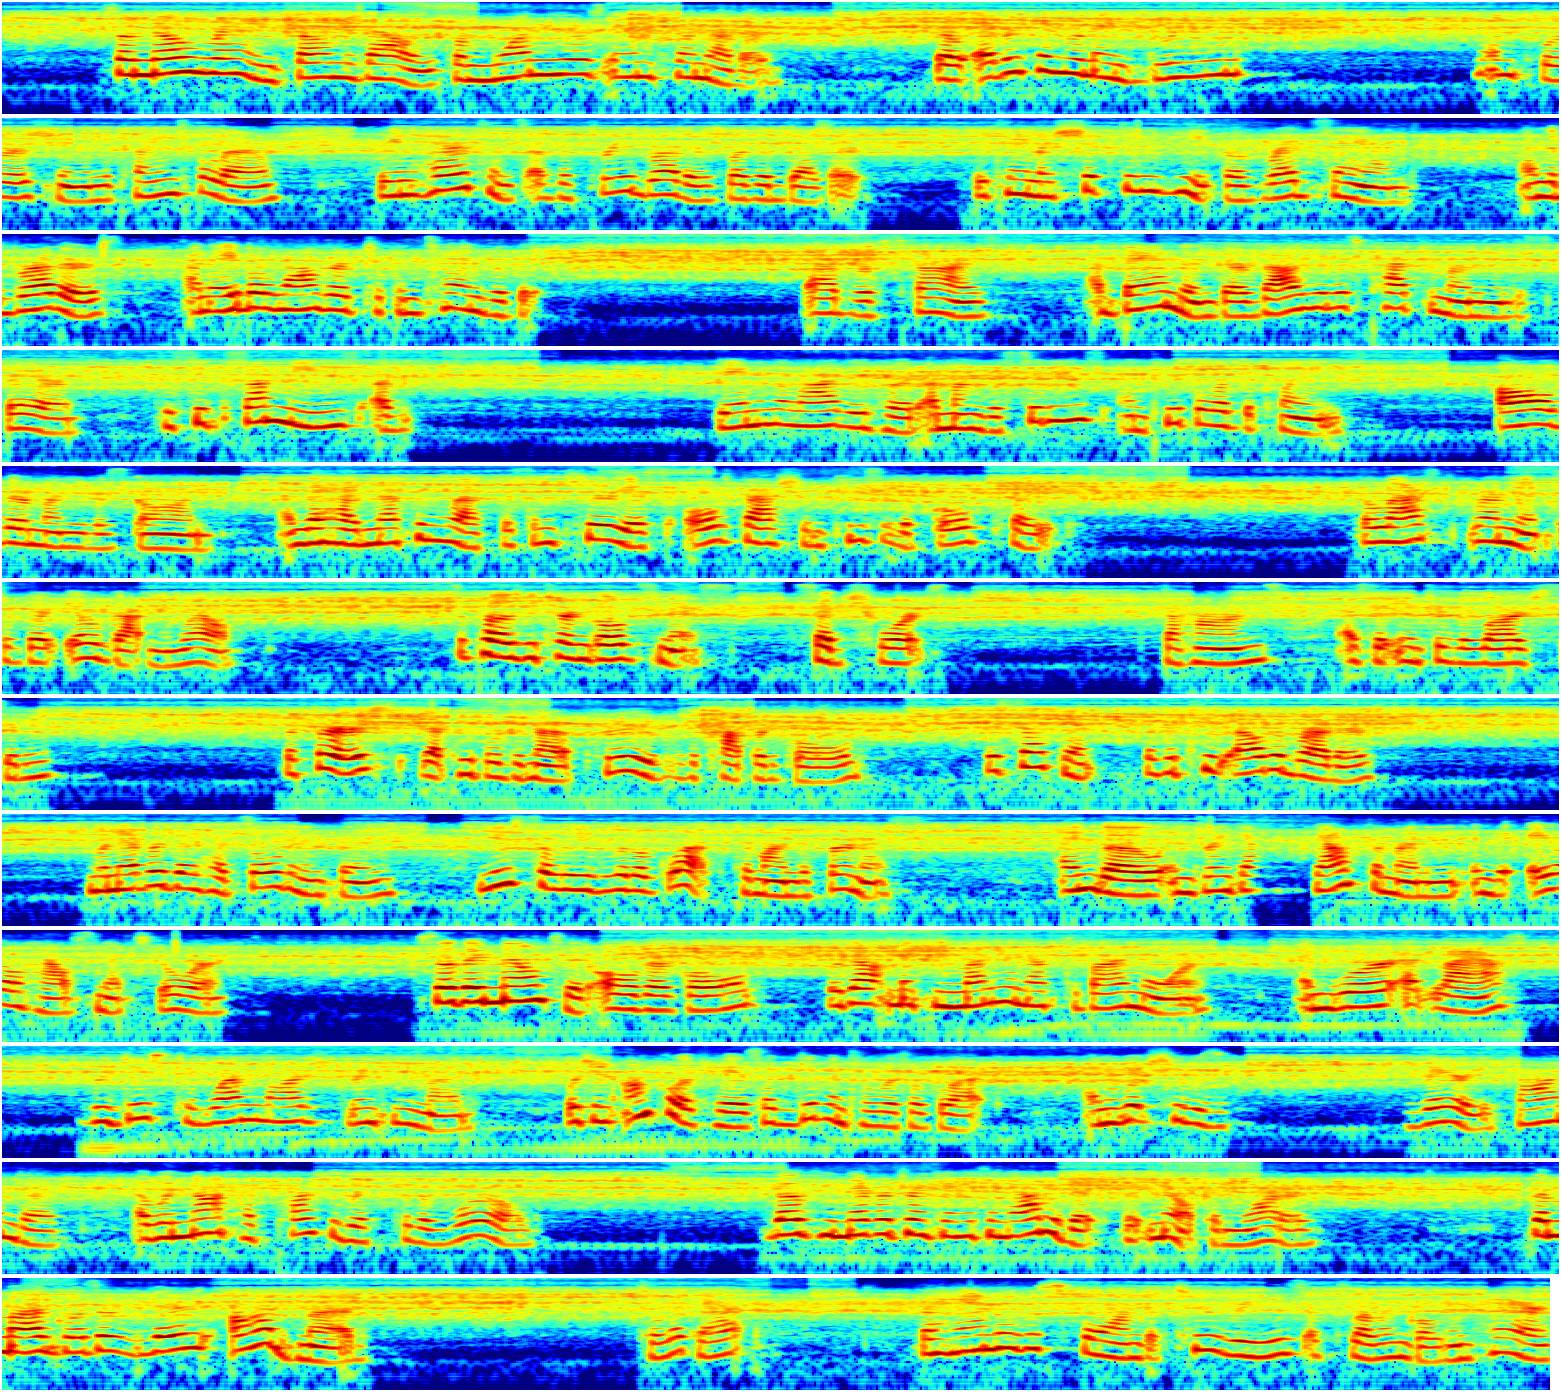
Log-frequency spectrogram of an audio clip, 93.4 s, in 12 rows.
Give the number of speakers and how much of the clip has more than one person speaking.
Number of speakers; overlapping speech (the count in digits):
1, no overlap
